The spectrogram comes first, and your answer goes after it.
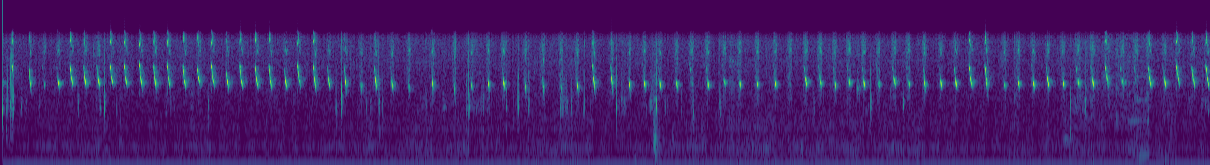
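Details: Cookie, a pet guinea pig, chirping in a long steady run of short, high, bird-like chirps, roughly two per second, each a quick whistled note with a bright upper tone, continuing almost without pause throughout.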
